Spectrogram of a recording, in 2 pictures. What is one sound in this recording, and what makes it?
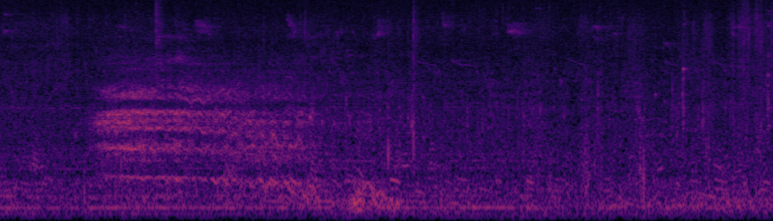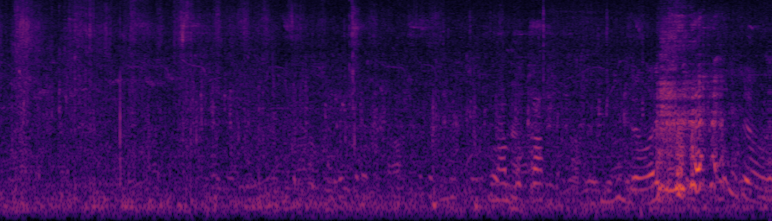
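A horse's hooves thud on grass at a trot.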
